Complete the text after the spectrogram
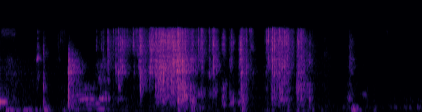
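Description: Trading cards rustle and slide as they are handled.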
